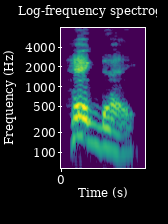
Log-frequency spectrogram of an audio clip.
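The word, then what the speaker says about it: Hegde: My last name is pronounced Hegday, not Hedge.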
